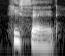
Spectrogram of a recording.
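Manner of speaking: ordinary talk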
